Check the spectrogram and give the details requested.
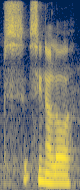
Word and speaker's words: Sinaloa: Sinaloa.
